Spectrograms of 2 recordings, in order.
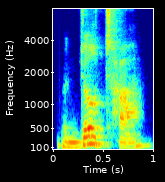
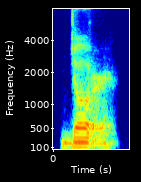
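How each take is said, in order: First: It is said in a British accent. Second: It is said in a non-British accent. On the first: "In British pronunciation, you would say daughter"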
